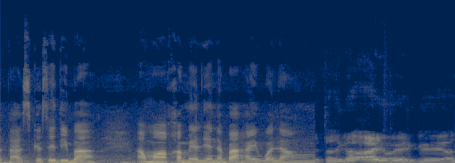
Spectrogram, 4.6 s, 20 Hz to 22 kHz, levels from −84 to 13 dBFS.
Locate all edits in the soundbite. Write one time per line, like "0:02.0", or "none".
0:03.2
